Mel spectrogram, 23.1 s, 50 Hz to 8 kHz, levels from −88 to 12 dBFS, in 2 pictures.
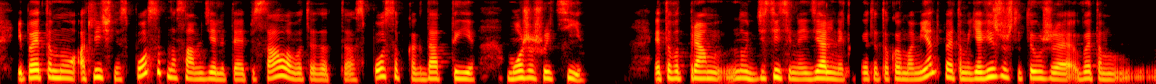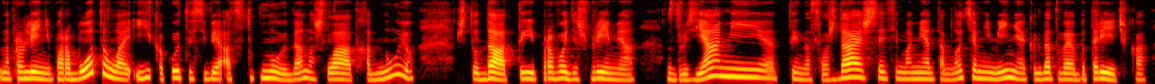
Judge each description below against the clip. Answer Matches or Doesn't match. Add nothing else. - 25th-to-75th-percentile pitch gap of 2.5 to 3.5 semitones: Matches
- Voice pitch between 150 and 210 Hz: Matches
